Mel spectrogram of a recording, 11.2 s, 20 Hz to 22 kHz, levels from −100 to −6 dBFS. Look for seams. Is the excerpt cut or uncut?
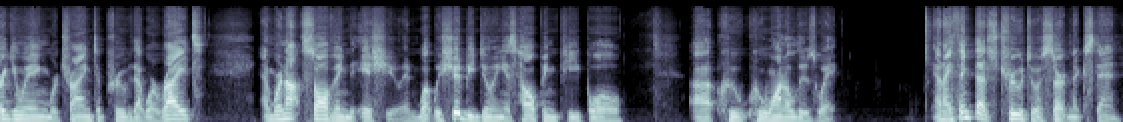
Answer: uncut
